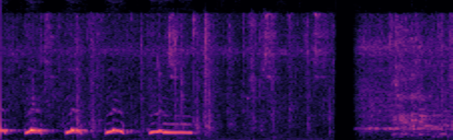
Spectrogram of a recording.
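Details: Zebra dove of Bangkok stock, example of the noklak song style: four loud, evenly spaced hooked coos in two seconds, then quiet and a burst of indoor noise.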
